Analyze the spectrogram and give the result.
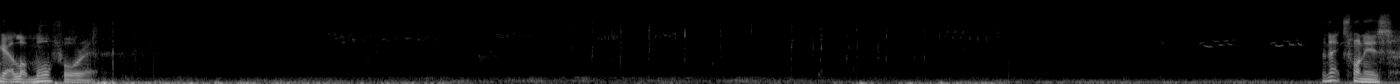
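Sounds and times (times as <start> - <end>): faint birdsong: 0.0 - 14.0
bird chirps: 2.8 - 7.6, 9.1 - 13.5.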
